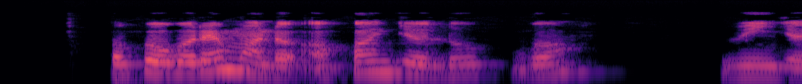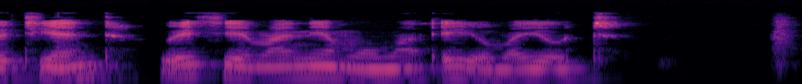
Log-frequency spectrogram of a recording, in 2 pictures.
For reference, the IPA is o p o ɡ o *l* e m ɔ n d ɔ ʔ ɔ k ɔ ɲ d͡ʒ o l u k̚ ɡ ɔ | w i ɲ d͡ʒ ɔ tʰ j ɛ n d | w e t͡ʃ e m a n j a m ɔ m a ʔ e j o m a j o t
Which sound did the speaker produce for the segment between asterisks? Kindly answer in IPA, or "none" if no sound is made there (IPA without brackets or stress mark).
ɾ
